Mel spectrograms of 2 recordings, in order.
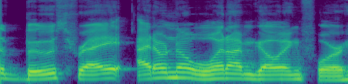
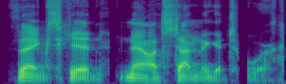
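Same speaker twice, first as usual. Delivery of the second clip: low, quiet, gruff and quick; calm Dark Knight rumble; Batman voice; 10 semitones lower, 5 dB quieter than usual. Retold or imitated. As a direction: growl it softly like Batman. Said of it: "he just kinda".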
